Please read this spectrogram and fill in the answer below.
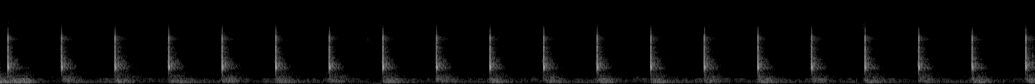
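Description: Metronome clicking a steady beat, just under two clicks a second, with nothing else over it.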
